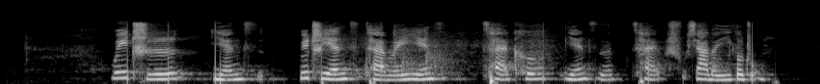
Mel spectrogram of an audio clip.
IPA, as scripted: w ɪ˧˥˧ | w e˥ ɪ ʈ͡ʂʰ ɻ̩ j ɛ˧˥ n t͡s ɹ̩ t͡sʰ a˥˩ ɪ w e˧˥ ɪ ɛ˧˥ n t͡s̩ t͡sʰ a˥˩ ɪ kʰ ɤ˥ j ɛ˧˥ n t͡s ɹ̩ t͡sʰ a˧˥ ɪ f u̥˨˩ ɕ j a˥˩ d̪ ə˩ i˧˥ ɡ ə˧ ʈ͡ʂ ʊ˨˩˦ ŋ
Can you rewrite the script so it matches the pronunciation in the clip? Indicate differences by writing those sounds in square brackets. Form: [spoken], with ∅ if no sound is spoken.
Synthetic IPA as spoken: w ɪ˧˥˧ | w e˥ ɪ ʈ͡ʂʰ ɻ̩ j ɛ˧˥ n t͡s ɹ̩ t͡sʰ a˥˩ ɪ w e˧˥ ɪ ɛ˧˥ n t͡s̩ t͡sʰ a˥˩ ɪ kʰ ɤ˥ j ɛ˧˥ n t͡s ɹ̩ t͡sʰ [a˥˩] ɪ [ʂ] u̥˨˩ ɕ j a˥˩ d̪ ə˩ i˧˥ ɡ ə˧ ʈ͡ʂ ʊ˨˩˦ ŋ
